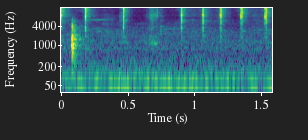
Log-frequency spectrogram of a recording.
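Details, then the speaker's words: Lectric XP e-bike, wheel spinning after spoke tension work: light crisp ticks about three a second, a slight disc brake rub heard as pad squeaking, adjustable with the inner pad screw. "And it sounds like I really do have a brake rub."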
